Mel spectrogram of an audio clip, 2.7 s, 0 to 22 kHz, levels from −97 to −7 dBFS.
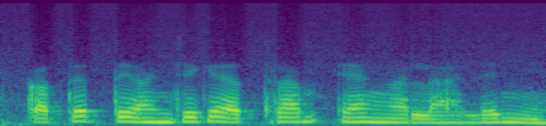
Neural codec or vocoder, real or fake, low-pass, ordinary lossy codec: none; real; 19.8 kHz; none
